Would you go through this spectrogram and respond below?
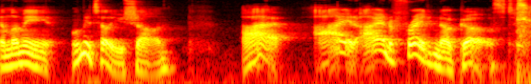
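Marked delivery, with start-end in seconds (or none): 3.5-5.3 put-on swooping Southern gentleman drawl. Quoting the movie line in a put-on southern gentleman voice. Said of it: "I'm not sure what this voice came from".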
